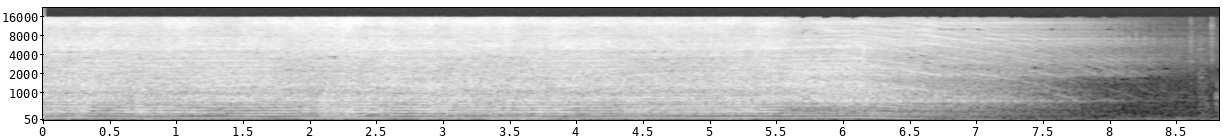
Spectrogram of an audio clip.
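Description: An electric sander whirs loudly against wood, then winds down.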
